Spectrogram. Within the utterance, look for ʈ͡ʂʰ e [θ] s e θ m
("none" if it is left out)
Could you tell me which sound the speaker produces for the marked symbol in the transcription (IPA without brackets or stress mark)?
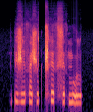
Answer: θ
